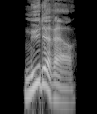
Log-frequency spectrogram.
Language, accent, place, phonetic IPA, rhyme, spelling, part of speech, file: German, Germany, Berlin, [ˈmyːdəʁɐ], -yːdəʁɐ, müderer, adjective, De-müderer.ogg
- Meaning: inflection of müde: 1. strong/mixed nominative masculine singular comparative degree 2. strong genitive/dative feminine singular comparative degree 3. strong genitive plural comparative degree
